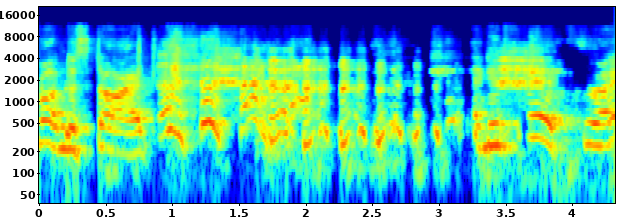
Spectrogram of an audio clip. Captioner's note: laughter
